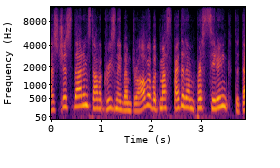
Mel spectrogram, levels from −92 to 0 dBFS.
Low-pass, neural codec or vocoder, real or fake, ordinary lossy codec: 10.8 kHz; codec, 16 kHz in and 24 kHz out, 0.4 kbps, LongCat-Audio-Codec, fine tuned four codebook decoder; fake; Opus, 16 kbps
